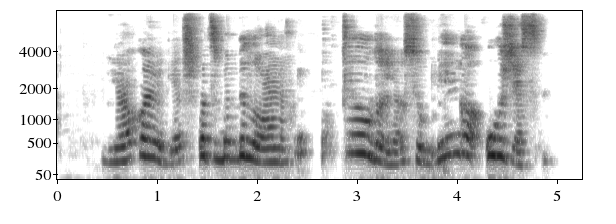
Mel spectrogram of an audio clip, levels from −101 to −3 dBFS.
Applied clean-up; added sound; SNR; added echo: neural mask model DeepFilterNet 3.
